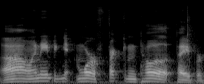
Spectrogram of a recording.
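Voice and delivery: loud, very thick, jokey put-on Southern accent. Retelling a remark made to a woman who took offense: thick jokey Southern accent. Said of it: "in a very thick, funny Southern act, or like jokey Southern accent".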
